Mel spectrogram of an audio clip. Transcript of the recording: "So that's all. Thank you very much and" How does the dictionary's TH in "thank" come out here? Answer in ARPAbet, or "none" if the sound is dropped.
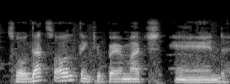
T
